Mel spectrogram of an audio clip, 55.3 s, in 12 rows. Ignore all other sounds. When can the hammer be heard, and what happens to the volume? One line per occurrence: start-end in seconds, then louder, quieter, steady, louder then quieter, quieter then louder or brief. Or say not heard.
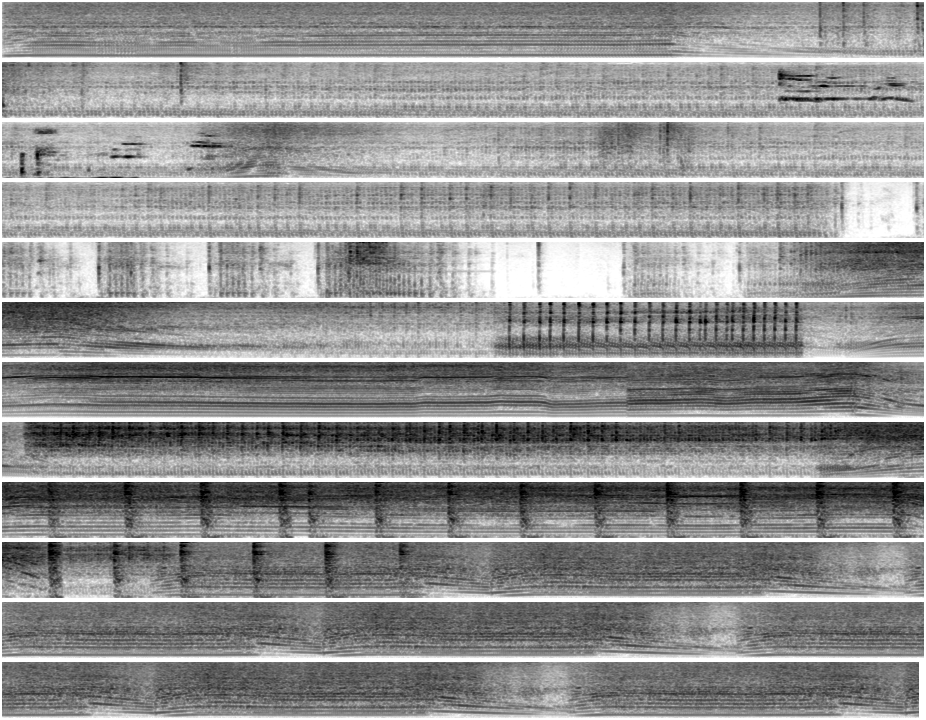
36.7-43.7 steady.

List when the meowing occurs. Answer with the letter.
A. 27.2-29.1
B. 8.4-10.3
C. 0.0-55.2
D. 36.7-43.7
B.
